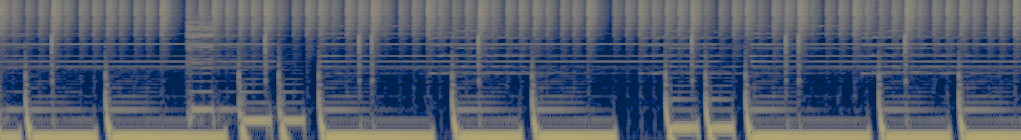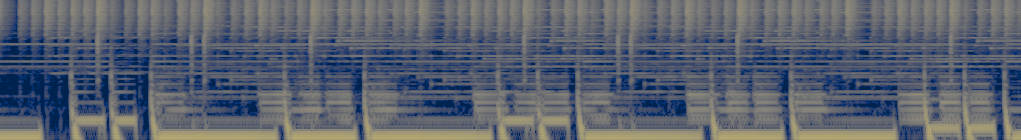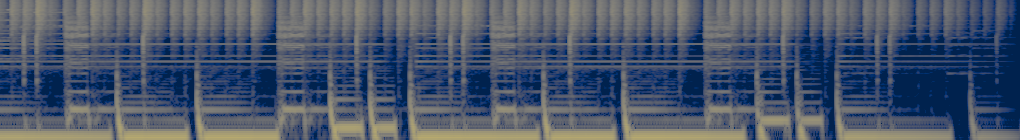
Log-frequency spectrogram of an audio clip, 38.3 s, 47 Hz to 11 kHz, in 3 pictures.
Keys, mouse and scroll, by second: 0.5 click, 1.1 ctrl+a, 1.4 ctrl+v, 2.7 click, 4.8 ctrl+a, 5.1 ctrl+v, 6.4 click, 7.0 ctrl+a, 7.3 ctrl+v, 7.7 click, 8.0 ctrl+a, 8.3 ctrl+v, 8.8 click, 9.1 ctrl+a, 9.4 ctrl+v, 10.2 click, 13.8 click, 16.7 click, 18.8 click, 20.7 click, 23.7-25.7 typing, 31.5 click.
